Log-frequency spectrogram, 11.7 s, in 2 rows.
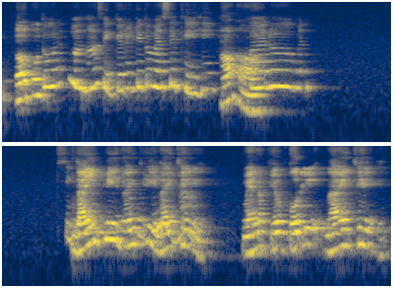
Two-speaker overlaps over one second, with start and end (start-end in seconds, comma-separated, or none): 6.9-8.6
